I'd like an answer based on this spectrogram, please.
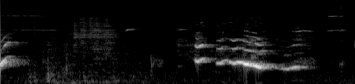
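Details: Young male black Shiba Inu whining while waiting for food indoors: a brief high cry at the start, silence, then a longer wavering whine that slides downward and fades, with a quiet background.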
